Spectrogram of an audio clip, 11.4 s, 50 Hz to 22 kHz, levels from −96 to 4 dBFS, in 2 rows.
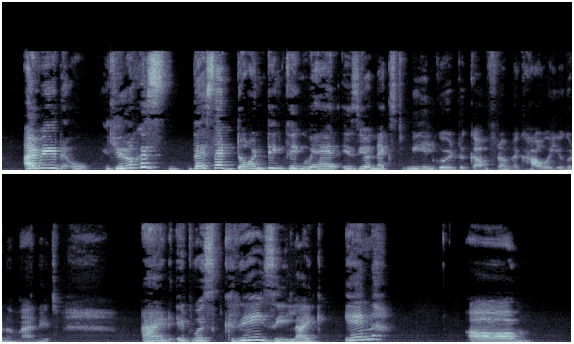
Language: English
